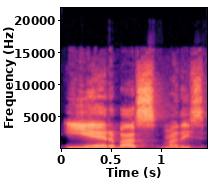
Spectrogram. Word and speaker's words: hierba: frutas frescas, verduras y hierbas medicinales. Right? Hierbas medicinales. Ear. H is silent, hierba.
